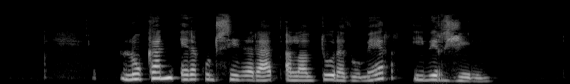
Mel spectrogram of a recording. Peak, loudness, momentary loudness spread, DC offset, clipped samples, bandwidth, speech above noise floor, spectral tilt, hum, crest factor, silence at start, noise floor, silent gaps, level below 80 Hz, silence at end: -8 dBFS; -25 LUFS; 11 LU; under 0.1%; under 0.1%; 11.5 kHz; 50 dB; -4.5 dB/octave; none; 20 dB; 1.2 s; -75 dBFS; none; -82 dBFS; 0.8 s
